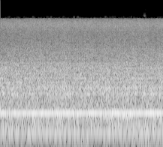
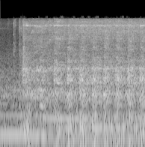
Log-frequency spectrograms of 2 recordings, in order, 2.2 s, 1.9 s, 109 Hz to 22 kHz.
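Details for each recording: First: Mitsubishi Lancer CS3 with 4G18 engine, brought in for stalling and crank no start, now idles with a steady even hum, no misses or knocks; running smoothly. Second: Mitsubishi Lancer (4G18, stated 2003 or 2006), stalled on the highway, no DTC and no spark: starter churns at an even cranking rhythm with no catch or firing; crank-no-start, traced to a failed crank sensor.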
